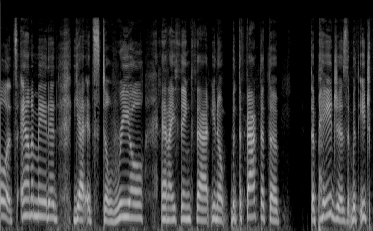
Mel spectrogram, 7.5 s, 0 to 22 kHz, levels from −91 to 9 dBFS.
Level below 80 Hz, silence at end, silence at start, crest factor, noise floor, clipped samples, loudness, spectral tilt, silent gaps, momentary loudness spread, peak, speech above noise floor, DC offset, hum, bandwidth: -52 dBFS; 0.1 s; 0 s; 20 dB; -68 dBFS; under 0.1%; -25 LUFS; -4 dB/octave; none; 5 LU; -4 dBFS; 43 dB; under 0.1%; none; 16 kHz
